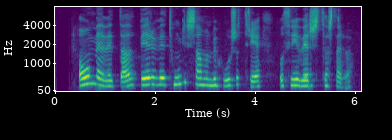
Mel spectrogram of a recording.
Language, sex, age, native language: Icelandic, female, 18-19, Icelandic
